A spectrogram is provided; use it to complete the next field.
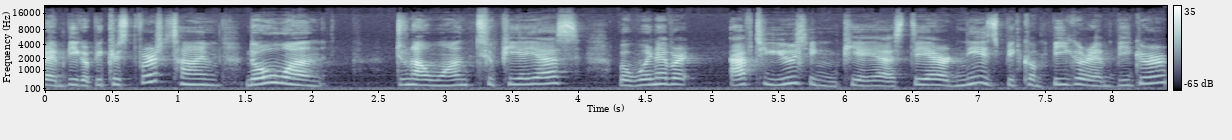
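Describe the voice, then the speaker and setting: On a very clean recording with a silent background, a woman with a Korean accent speaks at a moderate pace in a high pitch and a bright, sharp tone, with ordinary pitch variation. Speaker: social welfare professor, symposium presenter. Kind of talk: academic presentation. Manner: halting.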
